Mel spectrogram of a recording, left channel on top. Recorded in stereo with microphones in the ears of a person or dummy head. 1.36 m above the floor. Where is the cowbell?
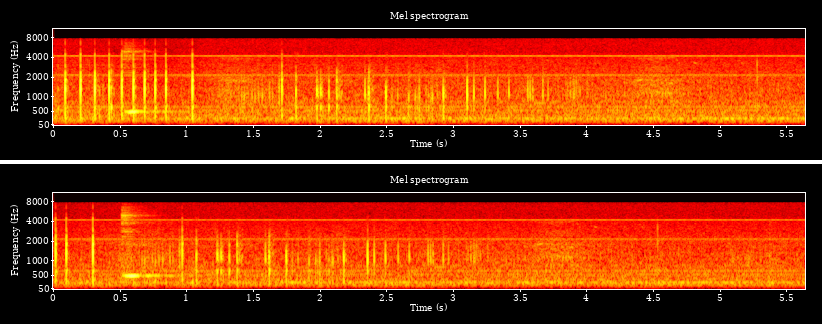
35° right (ahead or behind), 2.5 m.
